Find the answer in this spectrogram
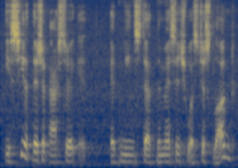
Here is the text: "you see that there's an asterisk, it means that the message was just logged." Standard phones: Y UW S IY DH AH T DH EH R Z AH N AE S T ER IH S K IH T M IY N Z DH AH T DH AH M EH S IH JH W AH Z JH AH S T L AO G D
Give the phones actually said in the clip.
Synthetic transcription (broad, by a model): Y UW S IY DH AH T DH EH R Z AH N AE S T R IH K IH T M IY N S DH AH T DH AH M EH S IH JH W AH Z JH AH S T L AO G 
